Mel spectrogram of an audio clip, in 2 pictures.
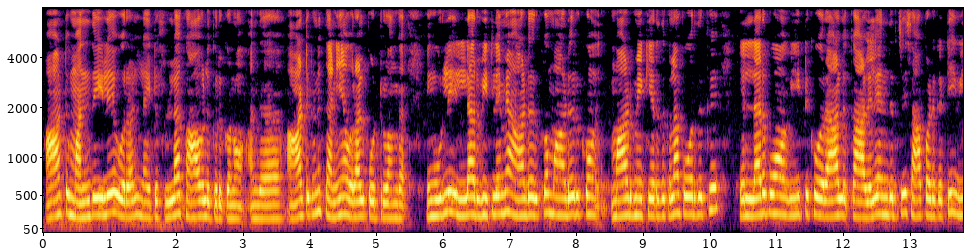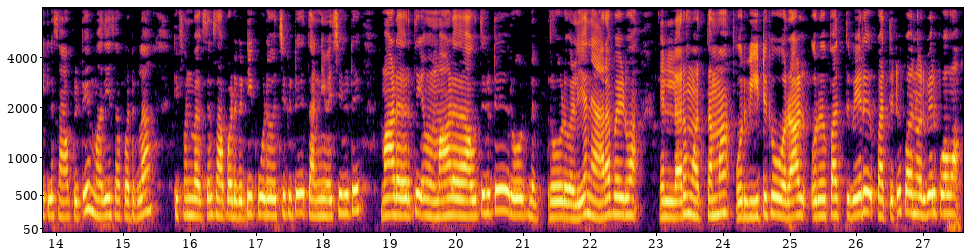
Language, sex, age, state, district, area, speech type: Tamil, female, 18-30, Tamil Nadu, Tirunelveli, rural, spontaneous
